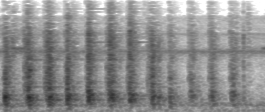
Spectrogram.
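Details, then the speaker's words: Honda Vario scooter with a new battery fitted, ignition on and dashboard lit: pressing start gives rapid dry chattering clicks, about four per second, with no cranking; starter fails to engage. "Jadi untuk apa namanya dashboard nyala ya ini saya matikan saya terulang ke Hai percaya coba untuk chapter nah kayak gitu aja saya lagi nah dia hanya bersuara cecak nah"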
